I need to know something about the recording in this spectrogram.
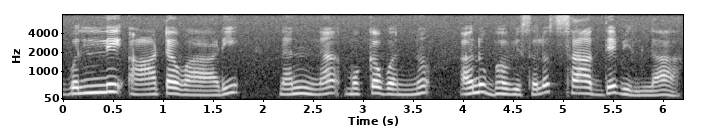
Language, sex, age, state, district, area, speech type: Kannada, female, 60+, Karnataka, Shimoga, rural, read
